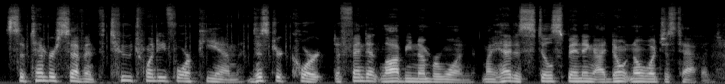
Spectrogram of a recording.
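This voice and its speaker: A man's voice: mid-range voice, normal speed, few pauses. Joking man hosting a game playthrough. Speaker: channel host. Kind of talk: casual gameplay chat and on-screen text reading.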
